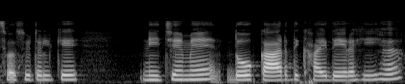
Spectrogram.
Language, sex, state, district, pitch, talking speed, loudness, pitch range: Hindi, female, Jharkhand, Ranchi, 210 Hz, 150 wpm, -19 LUFS, 200-220 Hz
